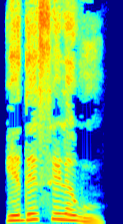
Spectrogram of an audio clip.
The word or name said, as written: ಎದೆಸೆಳವು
